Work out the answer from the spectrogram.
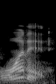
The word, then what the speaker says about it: wanted: today so you hear wanted wanted we don't pronounce the t the t is silent and wanted because you have nt between two vowels when you see nt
